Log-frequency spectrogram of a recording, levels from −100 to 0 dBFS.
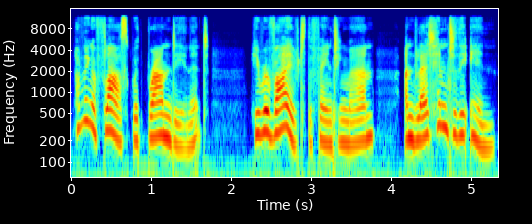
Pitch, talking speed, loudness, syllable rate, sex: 230 Hz, 200 wpm, -19 LUFS, 5.3 syllables/s, female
